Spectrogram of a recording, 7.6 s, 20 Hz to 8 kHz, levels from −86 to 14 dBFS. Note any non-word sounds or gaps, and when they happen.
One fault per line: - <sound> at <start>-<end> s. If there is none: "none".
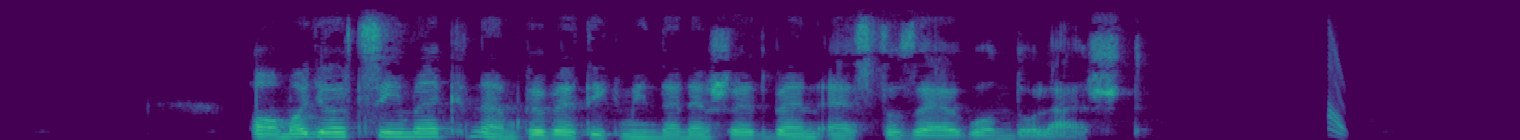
- chirp at 6.7-6.8 s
